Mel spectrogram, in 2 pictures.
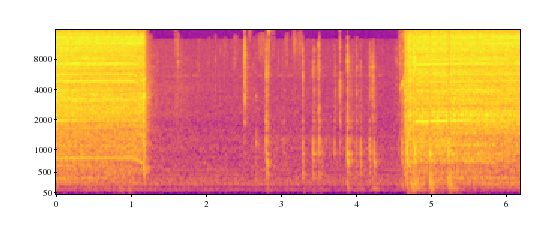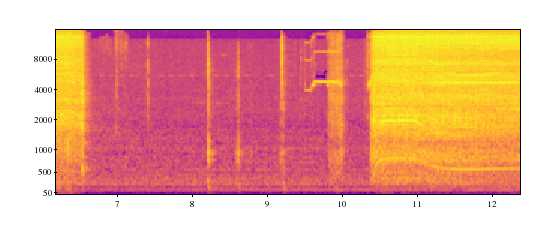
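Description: Drill-driver with a Phillips bit running in three short bursts, backing out the screws of a guitar's bridge plate, with small clicks of handling between bursts. The motor's pitch drops partway through the last burst.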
